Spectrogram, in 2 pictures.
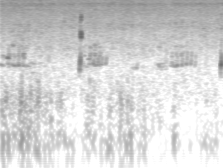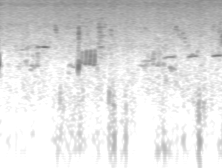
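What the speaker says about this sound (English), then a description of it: "I hope the wind's not making so much noise that you can't hear the birds." Turkeys gobble in short, repeated bursts at a moderate distance on a windy day, the calls partly buried under strong, rumbling wind noise.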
